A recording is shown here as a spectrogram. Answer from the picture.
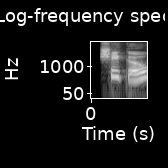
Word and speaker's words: Shaco: ap to 90 ap shaco which sounds like fakeo which is how i know how to say it correctly now q orange smoke vfx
